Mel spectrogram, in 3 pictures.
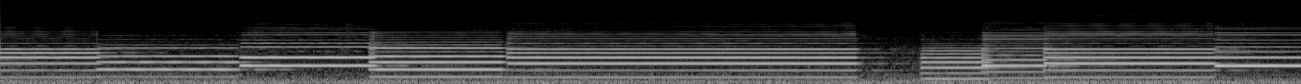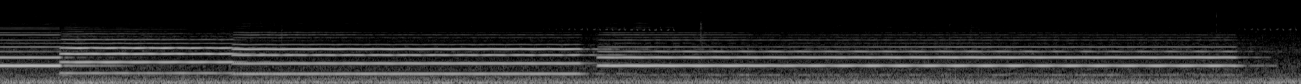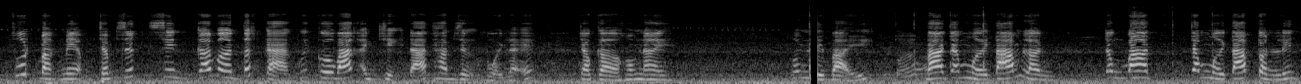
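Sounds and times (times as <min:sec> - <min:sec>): slow wind instrument melody: 0:00.0 - 0:26.2.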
